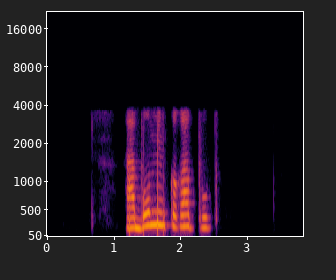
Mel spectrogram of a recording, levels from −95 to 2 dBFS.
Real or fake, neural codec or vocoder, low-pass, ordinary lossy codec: real; none; 3.6 kHz; Opus, 16 kbps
